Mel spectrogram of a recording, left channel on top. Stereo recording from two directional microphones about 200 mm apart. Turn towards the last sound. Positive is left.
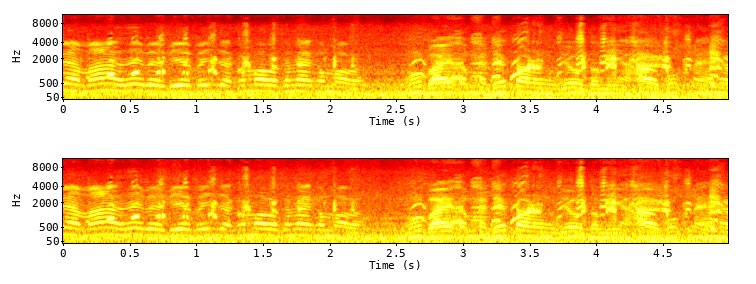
turn(degrees=0)  # may be behind; listen again after turning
